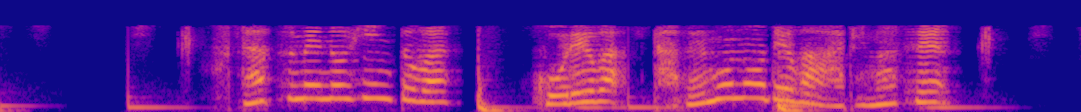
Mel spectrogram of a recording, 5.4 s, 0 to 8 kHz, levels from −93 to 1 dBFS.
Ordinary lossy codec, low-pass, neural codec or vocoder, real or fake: AAC, 16 kbps; 7.2 kHz; codec, 44.1 kHz, 7.8 kbps, DAC; fake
